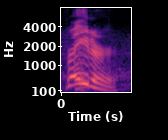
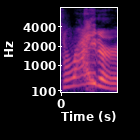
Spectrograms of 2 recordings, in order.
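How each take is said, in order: First: The first vowel sounds like 'ray'. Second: The first vowel sounds like 'rye'. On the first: The name is read as in Japanese romanization. The speaker calls it wrong. "I see like Ray as an Evangelion" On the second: The name is read as in English. The speaker calls it right. "But it's Ryder"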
